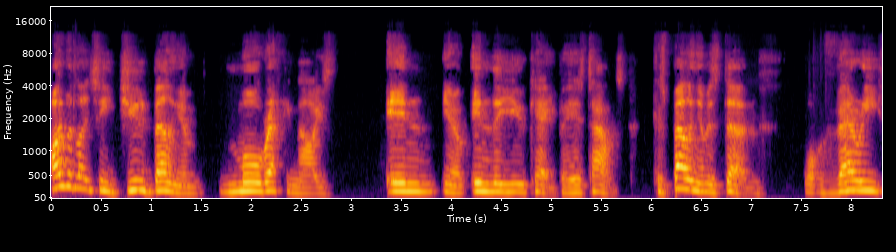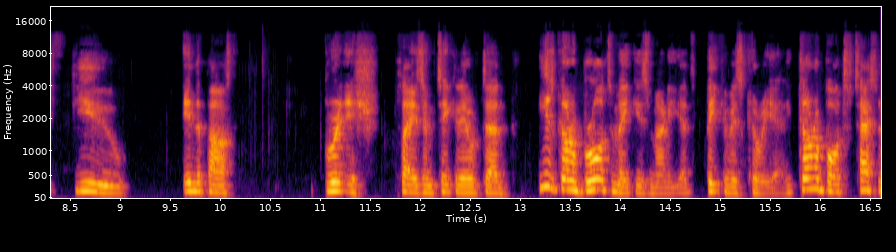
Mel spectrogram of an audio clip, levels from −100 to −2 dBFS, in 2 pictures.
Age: 30-49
